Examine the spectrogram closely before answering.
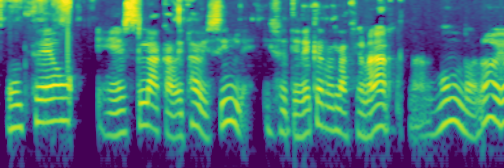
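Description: With lively intonation and a dark, mellow tone, a woman speaks at a very slow pace. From Spain, Madrid. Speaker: entrepreneur. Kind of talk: interview.

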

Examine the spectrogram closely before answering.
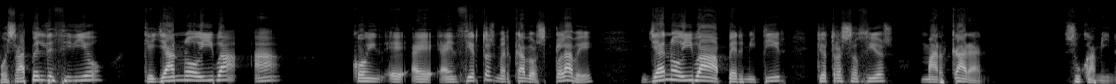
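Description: Very slow and full of long, frequent pauses, a man with a fairly high pitch and vocal fry swings his pitch very widely on a very clean recording with a silent background. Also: dry, close sound with no echo. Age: 50s. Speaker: Apple expert. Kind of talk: casual discussion.

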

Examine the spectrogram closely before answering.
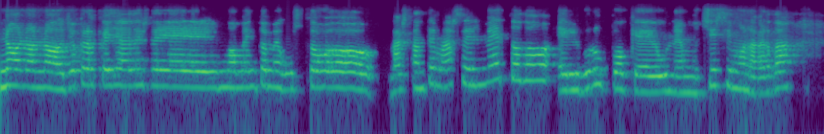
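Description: With a Galician accent and a high pitch, a woman speaks at a fairly slow pace with ordinary pitch variation and hardly any pauses, over noticeable background noise. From Galicia, Spain (A Coruña). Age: 40s. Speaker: amateur runner. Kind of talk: casual interview.

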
